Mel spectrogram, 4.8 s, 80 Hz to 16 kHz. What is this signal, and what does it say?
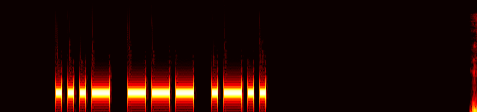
Morse code, heard as a keyed tone, about 20 wpm, 700 Hz. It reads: VOL
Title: Build A Word - 3 Letters At A Time - 9-Letter Words - 20wpm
